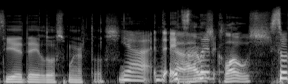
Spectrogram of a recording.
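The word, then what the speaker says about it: Día de los Muertos: I know I mispronounced it. Can you say it right, Marcus? Dia de los Muertos.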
